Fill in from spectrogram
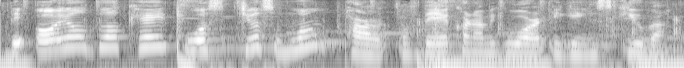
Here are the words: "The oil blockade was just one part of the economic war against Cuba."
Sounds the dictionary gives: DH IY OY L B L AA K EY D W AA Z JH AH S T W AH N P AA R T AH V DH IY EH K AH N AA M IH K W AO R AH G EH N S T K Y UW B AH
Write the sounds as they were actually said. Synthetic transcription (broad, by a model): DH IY OY L B L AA K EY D W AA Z JH AH S T W AH N P AA R T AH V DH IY EH K AH N AA M IH K W AO R AH G EH N S T K Y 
